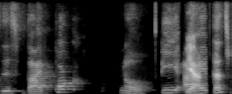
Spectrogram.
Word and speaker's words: BIPOC: How do you pronounce this? BIPOC? No, Yeah, B-I. that's right. Yeah, BIPOC.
